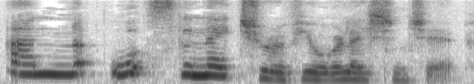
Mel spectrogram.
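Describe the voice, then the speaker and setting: Policewoman, radio drama, formal, questioning, polite, higher voice, lively intonation. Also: moderate pace. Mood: polite, probing. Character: polite, probing policewoman on official business.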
